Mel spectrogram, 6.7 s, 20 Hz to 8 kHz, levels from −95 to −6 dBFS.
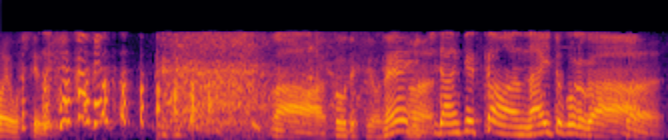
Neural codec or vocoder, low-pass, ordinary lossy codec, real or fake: none; 7.2 kHz; AAC, 16 kbps; real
